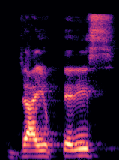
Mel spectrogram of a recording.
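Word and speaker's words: Dryopteris: এর উচ্চারণ নাই কিন্তু এখানে পি এর উচ্চারণ আছে ড্রাইপ টেরিস তাহলে ড্রাইপ টেরিস কার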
